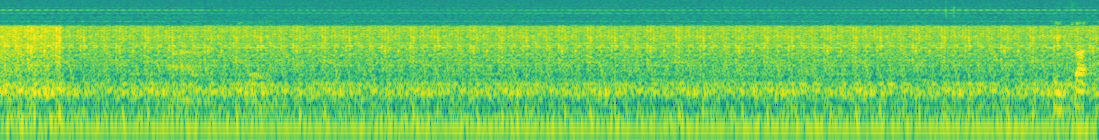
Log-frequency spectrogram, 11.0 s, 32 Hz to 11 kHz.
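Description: In a flight simulator, a Boeing 737-800 NGX engine at Kuala Lumpur hums as a steady, even drone. The sound stays constant and moderately quiet throughout.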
